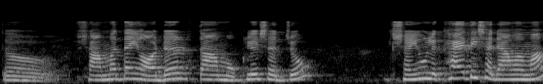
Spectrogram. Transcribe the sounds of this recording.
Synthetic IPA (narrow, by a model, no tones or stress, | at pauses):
t̪ɐʃaːmət̪ɛ̃ɔːɾɖəɾt̪ɐʋãmoːklesɐd̪ʱd͡ʑoː | ʃɐjũlɪkʰaːet̪ʰisɐʄãːʋə̃mã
